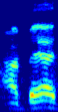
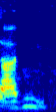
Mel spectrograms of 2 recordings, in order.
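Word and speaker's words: عباد: It says, "Humma abad ar-Rahman." Not Abid.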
